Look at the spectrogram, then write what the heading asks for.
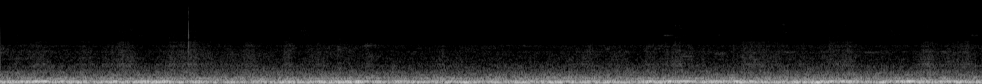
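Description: Steady low running rumble of the Enterprise train heard from inside a De Dietrich passenger carriage: the wheels running on the rails at speed.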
